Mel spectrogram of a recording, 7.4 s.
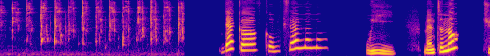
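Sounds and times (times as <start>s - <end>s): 
whisk stirring milk into a mixture in a bowl: 0.0s - 2.8s
speech: 3.3s - 4.9s, 5.5s - 7.3s.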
